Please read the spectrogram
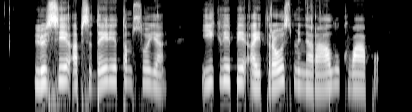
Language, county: Lithuanian, Kaunas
